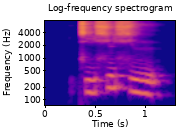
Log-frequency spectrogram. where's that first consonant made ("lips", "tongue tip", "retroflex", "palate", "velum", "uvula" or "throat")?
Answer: palate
